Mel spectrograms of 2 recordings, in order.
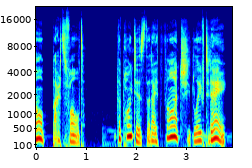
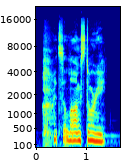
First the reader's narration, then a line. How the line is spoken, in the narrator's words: Natalie sighed in frustration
